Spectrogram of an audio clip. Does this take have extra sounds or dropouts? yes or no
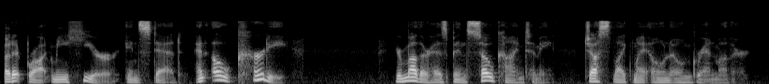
no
